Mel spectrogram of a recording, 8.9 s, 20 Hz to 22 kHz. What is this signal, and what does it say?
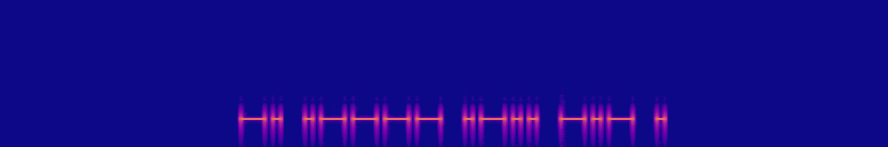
Morse code, heard as a keyed tone, about 15 wpm, 700 Hz. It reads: N1LKE
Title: USA Call Signs - 5 Characters - Repeated 2x - 15wpm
